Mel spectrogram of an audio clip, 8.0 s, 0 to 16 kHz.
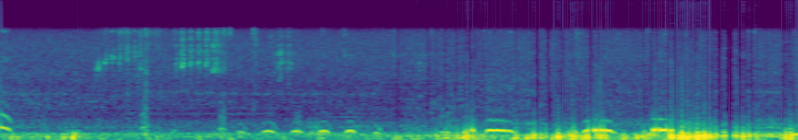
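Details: Great horned owls on a farm live cam, January 7, 2023, courting season with a food gift from male to female: a quick row of soft, low hoots, then louder hoots amid rustling and bumping noises.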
